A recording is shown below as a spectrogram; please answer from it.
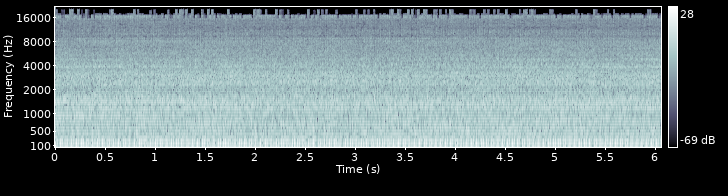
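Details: Free Weed Eater garden tractor, Tecumseh TVT691 two-cylinder, just refreshed with fresh oil, new oil filter and oiled cylinders, first run on gas and warming up: steady even chug at roughly four pulses a second, no misses or knocks; normal idle.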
